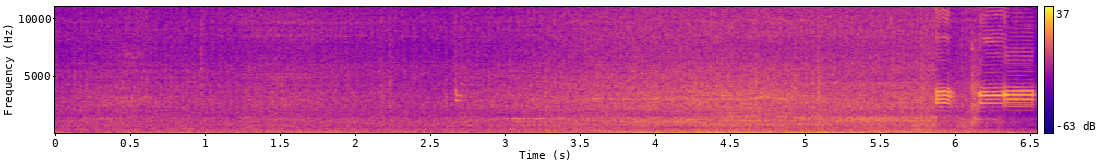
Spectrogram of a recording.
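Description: Several motorcycle engines and a truck engine running together as vehicles move onto a ferry ramp, a steady dense rumble. Two short high-pitched beeps near the end.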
